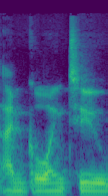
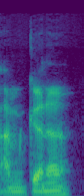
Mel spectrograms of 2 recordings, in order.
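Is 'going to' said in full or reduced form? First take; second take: full; reduced. First: Going to is said in full. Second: Going to is reduced to gonna. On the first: "instead of saying" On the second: "we might say"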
